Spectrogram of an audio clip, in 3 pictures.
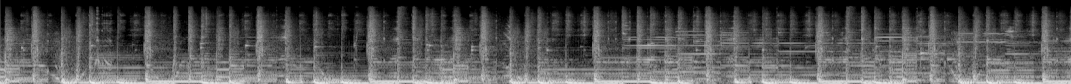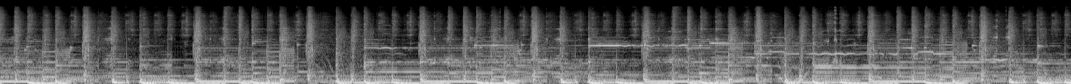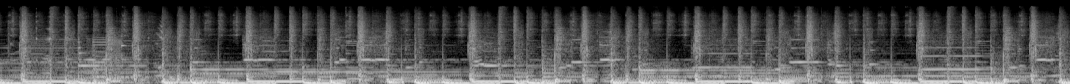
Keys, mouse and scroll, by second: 0.3-1.3 scroll up 1, 1.6 click, 2.5-3.5 drag, 3.7 drag, 4.7-6.2 shift+middle drag, 7.0 scroll up 1, 7.2-7.6 shift+middle drag, 7.6 click, 8.7-9.1 drag, 9.3-11.3 drag, 11.9-13.5 drag, 13.8 click, 14.1 click, 14.9-15.9 drag, 17.6-18.6 drag, 18.7-19.3 right drag, 19.3 click, 19.7 click, 20.2 drag, 20.9 click, 21.6 click, 21.8 scroll down 2, 22.0-23.2 shift+middle drag, 23.3-23.7 drag, 24.2 ctrl+l, 27.5-28.0 right drag, 28.0 drag, 28.5-29.2 middle drag, 29.2-29.6 scroll up 2, 29.6 scroll down 1, 29.8-30.7 middle drag, 30.7-31.8 drag.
